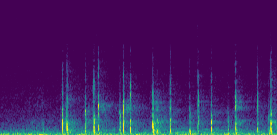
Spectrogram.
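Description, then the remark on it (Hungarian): Sparse, scattered handclapping from a few people in an audience as a first prize is handed over at a contest, about a dozen sharp, irregular claps over a low background rumble, fairly loud. “Átnyújtja, a vörös vérsejt ruhagyár vezérigazgatója lehet tapsolni az örömtől.”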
